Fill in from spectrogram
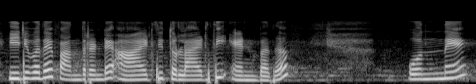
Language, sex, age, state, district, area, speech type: Malayalam, female, 30-45, Kerala, Thiruvananthapuram, rural, spontaneous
